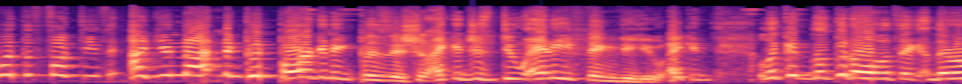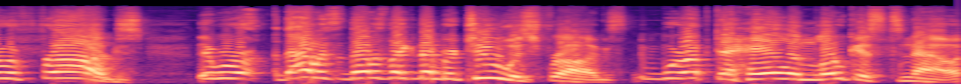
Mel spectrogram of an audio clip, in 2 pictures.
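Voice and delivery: high-pitched, hushed sputtering disbelief; incredulous protest. Acted. Prophet to stubborn ruler haggling amid plagues, incredulous protest. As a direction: argue in a high, exasperated voice. Moses incredulous at Pharaoh's bargaining.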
